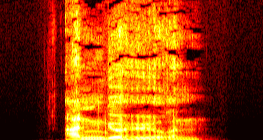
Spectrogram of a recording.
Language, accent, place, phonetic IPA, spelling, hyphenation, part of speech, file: German, Germany, Berlin, [ˈʔanɡəˌhøːʁən], angehören, an‧ge‧hö‧ren, verb, De-angehören.ogg
- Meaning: to belong to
